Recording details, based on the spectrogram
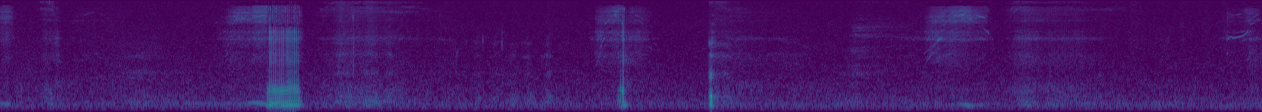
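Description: Quiet room with a few scattered rough, snorting breath noises from a sleeping small dog; snoring.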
